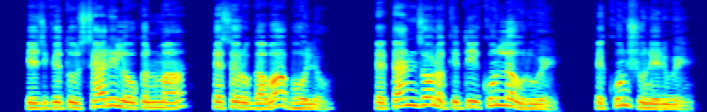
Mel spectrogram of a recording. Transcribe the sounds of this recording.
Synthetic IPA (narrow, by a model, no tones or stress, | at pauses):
ked͡ʒoːk̬it̪usɛːɾiloːkənmã | t̪ɛːsoɾoɡɐʋaːbʱoːljo | t̪ɛt̪ɛːnd͡zoːlokit̪ikʊnlɐuɾʊe | t̪ɛkʊnʃʊɽ̃eɾʊḛ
